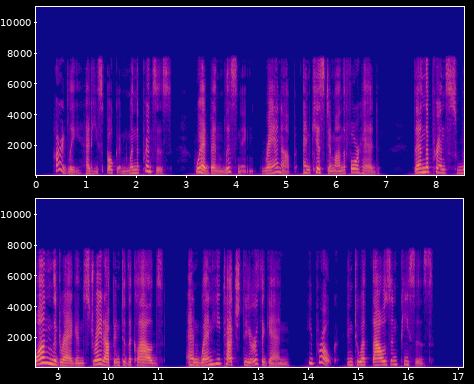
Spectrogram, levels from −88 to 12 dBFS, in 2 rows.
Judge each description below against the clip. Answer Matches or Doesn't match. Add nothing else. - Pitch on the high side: Matches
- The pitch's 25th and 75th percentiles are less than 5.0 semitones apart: Doesn't match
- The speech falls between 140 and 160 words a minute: Matches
